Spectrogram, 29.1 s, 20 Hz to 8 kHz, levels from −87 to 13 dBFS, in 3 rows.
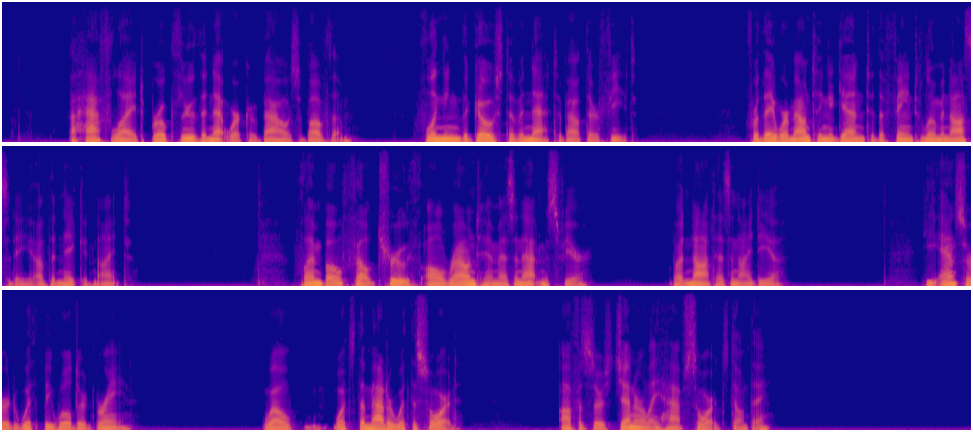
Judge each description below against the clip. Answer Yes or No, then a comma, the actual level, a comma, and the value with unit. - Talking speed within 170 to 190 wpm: No, slow, 135 wpm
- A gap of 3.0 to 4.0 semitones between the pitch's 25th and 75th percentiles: No, average, 4.6 semitones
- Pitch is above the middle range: No, low, 115 Hz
